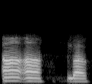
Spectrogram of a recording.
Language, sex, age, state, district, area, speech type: Assamese, male, 30-45, Assam, Lakhimpur, rural, conversation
